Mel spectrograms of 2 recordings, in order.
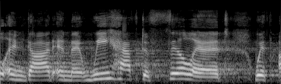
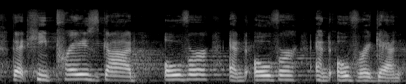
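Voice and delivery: ordinary delivery

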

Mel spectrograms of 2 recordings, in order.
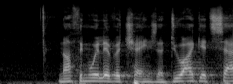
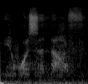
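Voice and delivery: a whispered sigh of relief; hushed, barely voiced relief; relieved whisper; 14 dB quieter than usual. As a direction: breathe it out in a whisper. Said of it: "and you go".

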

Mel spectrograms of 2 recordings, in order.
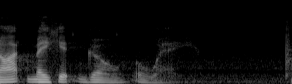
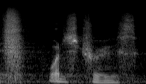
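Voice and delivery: dismissive puff, then soft, offhand question; flippant; 5 dB quieter than usual. Acted. Preacher voicing Pilate brushing off Jesus, flippant. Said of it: "flippant way".

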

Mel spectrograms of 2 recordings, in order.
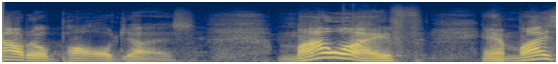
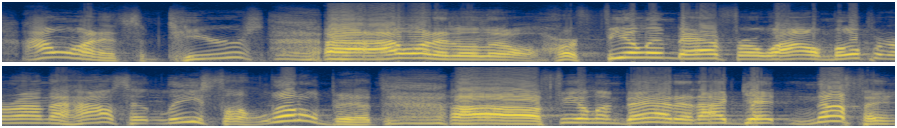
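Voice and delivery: louder, higher whining complaint, slow start; mock exasperation; 6 semitones higher, 9 dB louder than usual. Real, not acted. Husband complaining about his wife's quick apology: mock whine. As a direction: whine about wanting tears.

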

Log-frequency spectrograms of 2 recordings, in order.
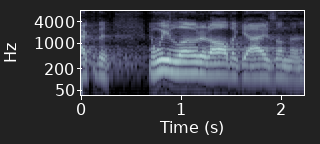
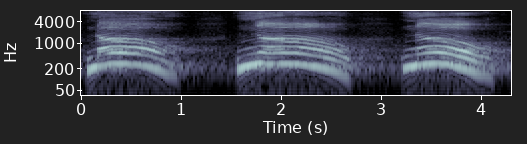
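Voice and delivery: high pleading no's from the flesh; a hint of the flesh protesting; 7 semitones higher, much slower than usual. Preacher voicing his flesh refusing God, pleading. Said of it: "everything in my flesh is going".

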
